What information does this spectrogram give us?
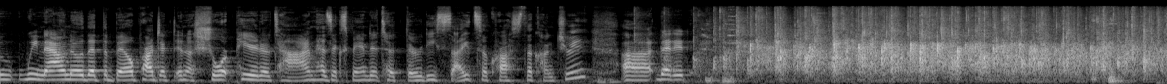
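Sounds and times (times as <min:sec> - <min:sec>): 
speech: 0:00.0 - 0:07.7
applause: 0:06.9 - 0:11.6.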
